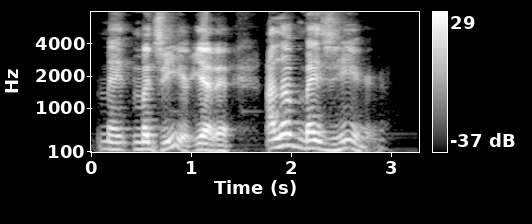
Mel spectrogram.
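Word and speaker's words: Meijer: I love Mayor. Majir.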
